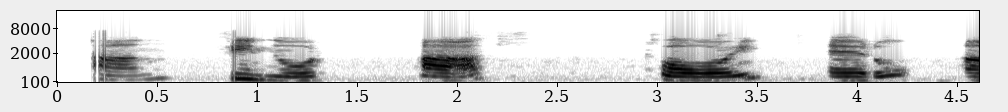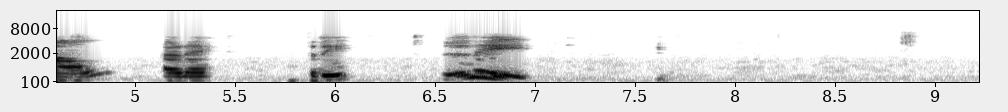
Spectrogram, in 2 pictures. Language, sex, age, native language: Icelandic, female, 30-39, Polish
